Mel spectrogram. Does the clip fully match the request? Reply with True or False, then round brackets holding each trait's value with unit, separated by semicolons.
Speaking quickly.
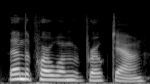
True (240 wpm)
